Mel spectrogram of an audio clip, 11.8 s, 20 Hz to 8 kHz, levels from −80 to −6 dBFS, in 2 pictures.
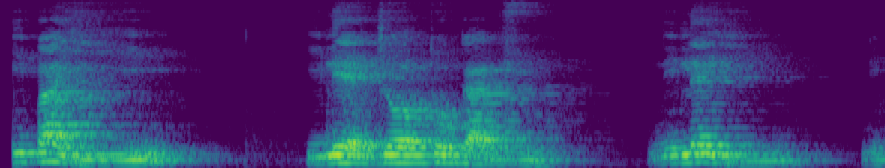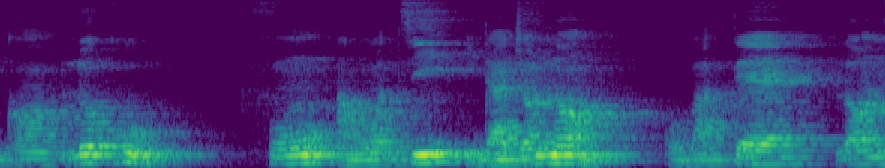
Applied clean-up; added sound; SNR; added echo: none; none; none; reverberation time 1.0 s.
